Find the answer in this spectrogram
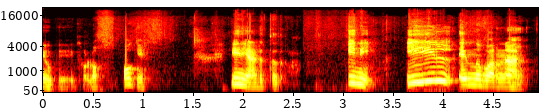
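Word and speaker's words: ils: ജൻഡറിൽ ദേ എന്ന് പറയാൻ ഈൽ എന്നാണ് എന്നുള്ള വാക്കാണ് അത് വായിക്കുന്നത് സിംഗുലർ ആണെങ്കിൽ ഹി എന്നുള്ളതിന്റെ അതേ ഉച്ചാരണം തന്നെയാണ് ദേ എന്നുള്ളതിനും വരുക പക്ഷേ എസ് ലാസ്റ്റിൽ ഉണ്ട് അത് സൈലന്റ് ആയിരിക്കും അപ് ഹി എന്ന് പറയാനും ഈൽ എന്ന് തന്നെയാണ് വായിക്കുക ഇതും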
